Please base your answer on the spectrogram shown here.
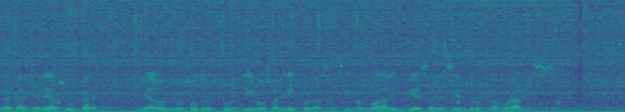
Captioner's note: running water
